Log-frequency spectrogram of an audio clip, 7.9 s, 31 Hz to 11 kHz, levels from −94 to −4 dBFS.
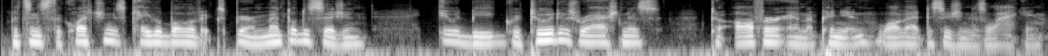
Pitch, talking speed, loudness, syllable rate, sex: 125 Hz, 175 wpm, -18 LUFS, 6.3 syllables/s, male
